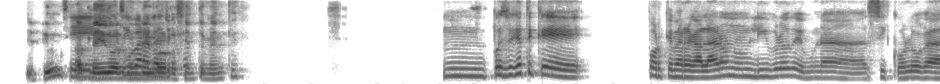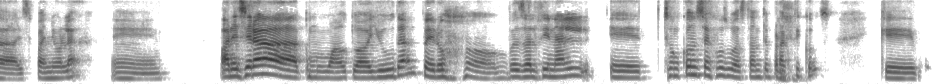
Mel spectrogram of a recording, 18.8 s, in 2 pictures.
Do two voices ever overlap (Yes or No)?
Yes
